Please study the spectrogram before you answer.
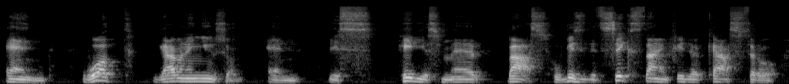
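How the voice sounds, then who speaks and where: A man from Italy with an Italian accent, hosting a political commentary show, speaking emphatically but halting often with fillers and restarts. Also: mid-range voice, fairly bright tone. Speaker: show host.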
